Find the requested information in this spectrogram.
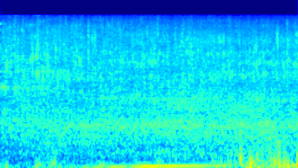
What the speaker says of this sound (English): Nice sound of water, always relaxing,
